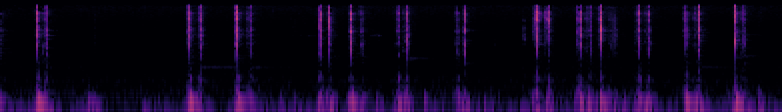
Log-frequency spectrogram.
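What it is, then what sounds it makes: Mechanical keyboard switch tester with clear plastic keycaps. A small clear plastic Cherry MX switch tester with transparent keycaps is pressed with fingertips and long nails. It makes a series of sharp, bright mechanical clicks, some in quick pairs, each with a faint low thump and almost no ring.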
